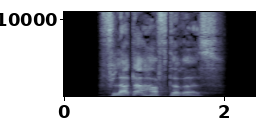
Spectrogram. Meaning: strong/mixed nominative/accusative neuter singular comparative degree of flatterhaft
- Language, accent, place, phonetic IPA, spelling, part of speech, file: German, Germany, Berlin, [ˈflatɐhaftəʁəs], flatterhafteres, adjective, De-flatterhafteres.ogg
